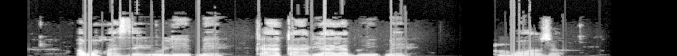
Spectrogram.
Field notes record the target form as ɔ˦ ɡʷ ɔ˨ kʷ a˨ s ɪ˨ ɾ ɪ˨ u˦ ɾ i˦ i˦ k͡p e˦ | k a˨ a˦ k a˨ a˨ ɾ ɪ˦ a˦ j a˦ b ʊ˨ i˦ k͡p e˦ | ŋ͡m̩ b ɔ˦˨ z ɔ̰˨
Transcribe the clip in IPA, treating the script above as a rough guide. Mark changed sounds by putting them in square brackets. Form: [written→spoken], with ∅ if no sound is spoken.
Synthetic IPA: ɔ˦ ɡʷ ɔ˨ kʷ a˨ [s→z] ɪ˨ ɾ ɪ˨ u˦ [ɾ→l] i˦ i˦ k͡p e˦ | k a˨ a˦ k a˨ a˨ ɾ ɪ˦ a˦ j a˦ b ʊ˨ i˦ k͡p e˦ | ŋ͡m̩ [b→ɡ͡b] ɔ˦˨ z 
